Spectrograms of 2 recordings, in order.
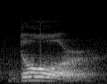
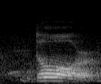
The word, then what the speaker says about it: door: la puerta door aquí lo escribí con la doble o en verde para que sepan que se pronuncia larga la o door door si tenemos the window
